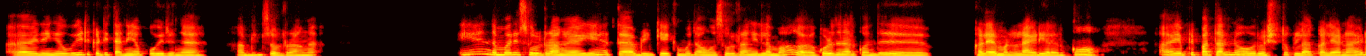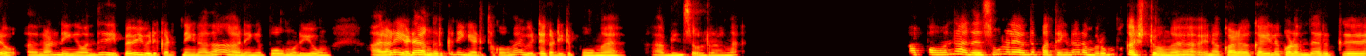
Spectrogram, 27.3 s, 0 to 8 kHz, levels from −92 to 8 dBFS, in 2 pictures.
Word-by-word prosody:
அ - - -3 0.3
"நீங்க 210 0 +1
வீடு 260 +4 0
கட்டி 225 +2 -2
தனியா 210 +2 +1
போயிருங்க" 190 -1 +1 0.6
அப்டின்னு 195 +4 -2
சொல்றாங்க. 180 0 -1 1.5
ஏன் 325 +4 -6
இந்த 270 -5 +1
மாரி 255 +1 +2
சொல்றாங்க? 215 -2 +2 0.2
"ஏன் 250 +3 0
அத்த?" 220 -2 -6
அப்டின்னு 200 +1 -2
கேக்கும்போது 200 +1 -1
அவுங்க 195 -1 +1
சொல்றாங்க. 205 +1 0
"இல்லம்மா 205 -1 +2 0.4
கொழுந்தனாருக்கு 210 -1 +1
வந்து 200 +5 0 0.9
கல்யாணம் 205 -1 +5
பண்ணலான்னு 200 +1 +2
ஐடியால 190 -1 +2
இருக்கோம். 225 +5 0 0.7
அ, - - -1 0.2
எப்டி 255 +4 -3
பாத்தாலும் 225 +2 +2
இன்னும் 235 -4 +1
1 200 - +1
வருஷத்துக்குள்ள 200 +2 -1
கல்யாணம் 190 0 +2
ஆயிடும். 210 -4 +1
அதனால 200 +2 -1
நீங்க 195 0 0
வந்து 200 +8 -1
இப்பவே 210 +5 +1
வீடு 210 +1 +2
கட்டுனீங்கனா 195 -1 -2
தான், 305 +2 -2 0.2
நீங்க 180 -1 -1
போ - - +1 0.2
முடியும். 180 0 0 0.5
அதனால, 220 +4 +3
எடம் 265 +4 +5
அங்க 220 -3 +3
இருக்கு. 205 +8 -7
நீங்க 215 -4 +1
எடுத்துக்கோங்க. 195 +4 -5
வீட்ட 210 -1 0
கட்டிட்டு 190 +2 -3
போங்க" 170 0 +2 0.6
அப்படின்னு 190 +3 0
சொல்றாங்க. 175 +1 -3 1.8
அப்ப 280 +1 -2
வந்து, 315 +5 -4
அந்த 265 - +2
சூழ்நிலைய 315 0 -2
வந்து 290 +2 -2
பார்த்தீங்கன்னா, 250 +4 -1
நம்ம 240 -5 +1
ரொம்ப 260 +5 -4
கஷ்டோங்க. 230 -5 +2 0.3
ஏன்னா 210 +1 0
கல 205 -1 +5 0.2
கைல 210 +2 +2
குழந்தை 210 +2 +3
இருக்கு, 200 +1 -1
205 Hz, 150 wpm, -24 LUFS, 195-230 Hz, 1.8 s, கல்யாணம்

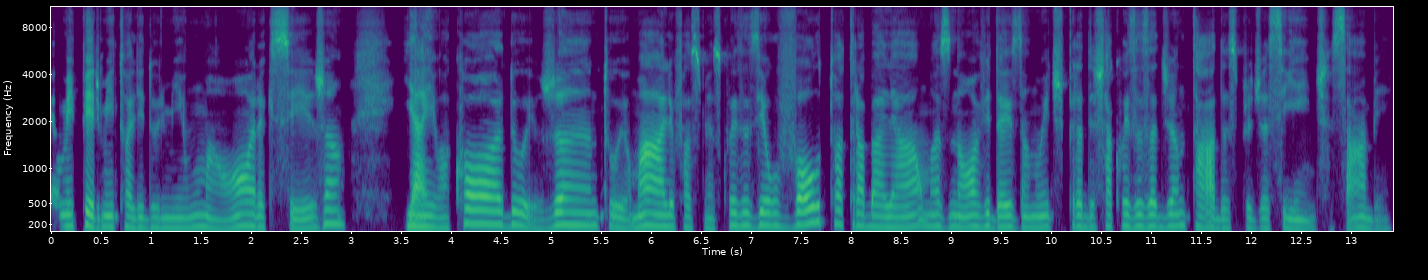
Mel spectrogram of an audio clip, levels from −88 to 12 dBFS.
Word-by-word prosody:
eu - - -7
me 165 0 +1
permito 155 -3 +2
ali 145 -1 -3
dormir 140 0 -6
1 145 -4 -5
hora 165 +1 +1
que - - -10
seja, 150 +10 +3 0.6
e 85 - +4
aí 155 - +6
eu 150 - -5
acordo, 190 +1 +2
eu 150 - -10
janto, 175 +1 0
eu 140 - -5
malho, 165 +1 +5
eu - - -7
faço 150 -3 +1
minhas 135 -3 +1
coisas 175 -1 -4
e - - +1
eu 175 -1 -1
volto 190 +8 +2
a 195 - -1
trabalhar 155 -3 -1
umas 165 -2 0
21h, 160 +1 -1
22h 155 0 -1
pra 165 -1 -4
deixar 155 +2 +1
coisas 165 -1 -4
adiantadas 155 -4 -1
para - - -14
o - - -7
dia 140 +2 -5
seguinte, 130 0 -3
sabe. 130 0 -2
155 Hz, 170 wpm, -24 LUFS, 145-170 Hz, 0.6 s, aí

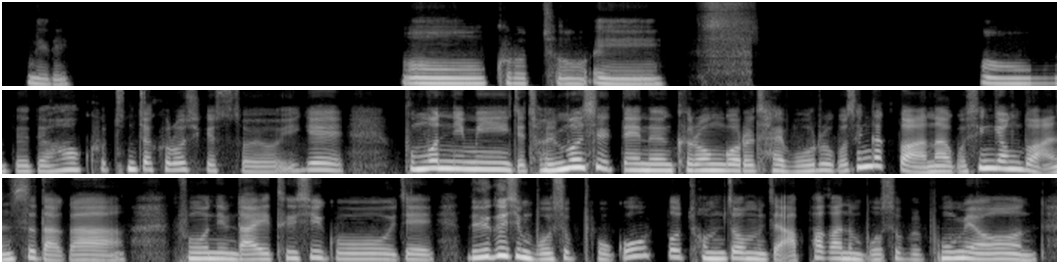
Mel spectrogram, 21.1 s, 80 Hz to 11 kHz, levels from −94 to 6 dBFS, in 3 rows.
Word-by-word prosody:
네네. 145 -6 -9 2.2
어 160 -1 0
그렇죠. 155 -2 -9
예. 150 -1 -4 2.1
어 160 -3 -5 0.3
네네. 170 0 -6
아 195 +5 -2
그 225 - -12
진짜 230 +1 -2
그러시겠어요. 185 -8 -7
이게 210 0 -3 0.4
부모님이 235 -2 +6
이제 200 -4 -2
젊으실 245 +9 +6
때는 200 -2 +2
그런 195 0 +2
거를 185 -1 +1
잘 185 +1 -4
모르고 180 +3 -3
생각도 315 +7 +2
안 150 +1 +1
하고 165 -1 -1
신경도 240 -2 +4
안 155 +1 -1
쓰다가 155 -5 -3 0.3
부모님 185 -2 +1
나이 165 +1 0
드시고 175 -4 -4
이제 160 0 -4 0.2
늙으신 240 +1 +5
모습 175 +2 -4
보고 220 - -4
또 235 - -2
점점 185 -3 0
이제 165 - -4
아파가는 185 +2 -2
모습을 160 +2 -9
보면 175 -4 0
180 Hz, 240 characters per minute, -22 LUFS, 160-210 Hz, 2.2 s, 부모님이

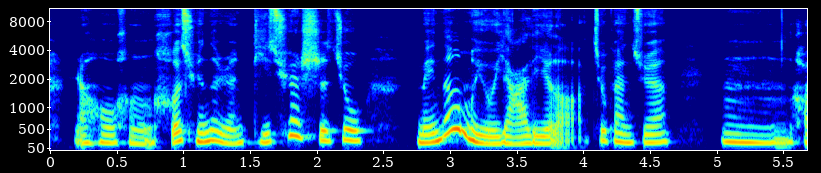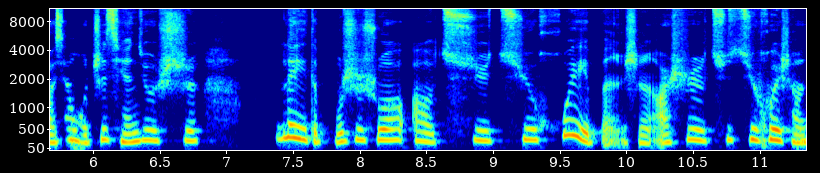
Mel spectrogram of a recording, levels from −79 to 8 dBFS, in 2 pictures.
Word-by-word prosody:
然 180 - -4
后 180 0 -2
很 170 -4 -5
合 195 +2 0
群 220 -2 +3
的 230 - +3
人， 175 -2 -1
的 190 +1 -2
确 335 - +2
是 290 -7 0
就 230 +1 +1 0.4
没 185 0 +2
那 465 - +6
么 240 - +7
有 165 -3 +2
压 165 -1 -1
力 165 -1 +1
了。 - - -6
就 230 - -2
感 210 -4 0
觉， 190 +2 -2 0.4
嗯， 190 -2 0
好 200 -2 -5
像 235 +7 0
我 185 - -2
之 255 - -2
前 210 -5 +2
就 235 +1 0
是 230 -1 -3 0.5
累 290 -2 +5
的 205 - -2
不 200 0 -4
是 210 +4 -2
说， 245 0 +1
哦， 210 -4 -2
去 230 +3 -1
聚 235 +3 -1
会 330 +3 +3
本 200 +2 -8
身， 180 -2 -3
而 190 - -2
是 250 +2 -1
去 235 +3 -4
聚 255 +1 0
会 250 0 +6
上 200 -5 -1
220 Hz, 245 characters per minute, -22 LUFS, 190-245 Hz, 0.5 s, 么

